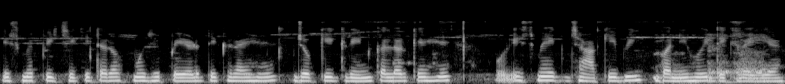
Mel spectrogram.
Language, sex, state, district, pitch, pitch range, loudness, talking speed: Hindi, female, Uttar Pradesh, Budaun, 170 Hz, 160-175 Hz, -14 LUFS, 185 wpm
